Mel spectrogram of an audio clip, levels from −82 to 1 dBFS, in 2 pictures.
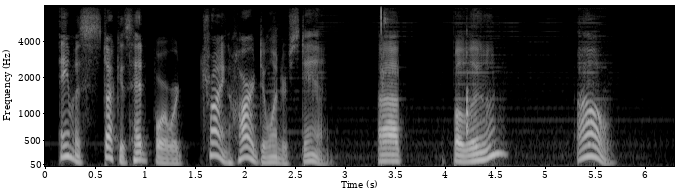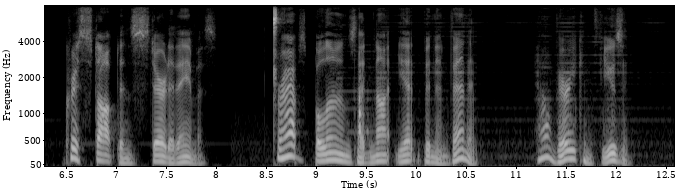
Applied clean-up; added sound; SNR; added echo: neural separator model SepFormer DNS4.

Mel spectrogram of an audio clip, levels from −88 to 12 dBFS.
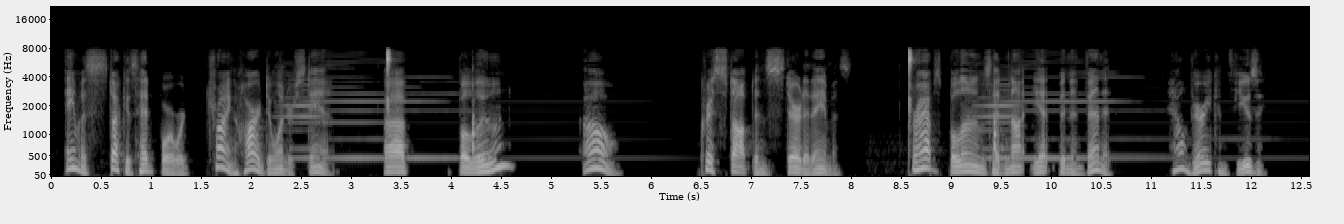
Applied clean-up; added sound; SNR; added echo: classical method spectral subtraction.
